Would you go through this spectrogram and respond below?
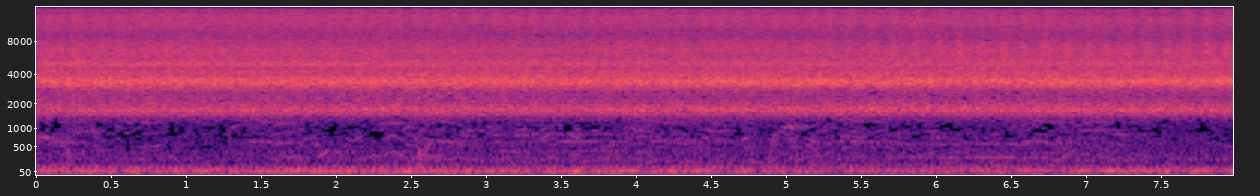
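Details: Summer cicada chorus, a steady shrill drone that holds without pause or change in volume for the whole stretch, bright and hissing, with only a faint low rumble beneath.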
